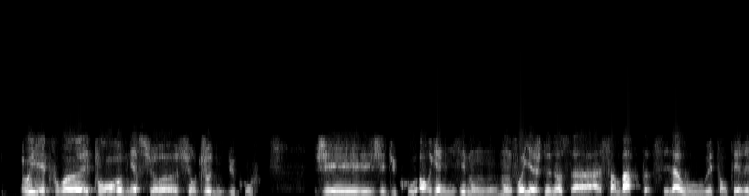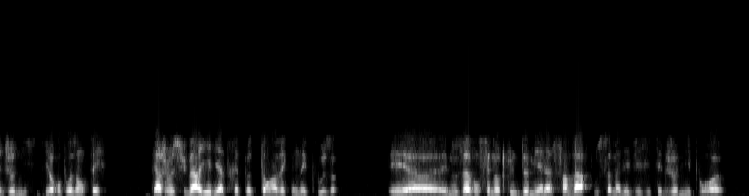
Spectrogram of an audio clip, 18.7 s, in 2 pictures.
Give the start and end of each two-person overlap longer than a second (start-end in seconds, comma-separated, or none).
none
